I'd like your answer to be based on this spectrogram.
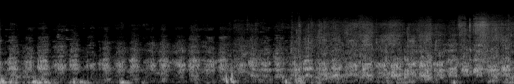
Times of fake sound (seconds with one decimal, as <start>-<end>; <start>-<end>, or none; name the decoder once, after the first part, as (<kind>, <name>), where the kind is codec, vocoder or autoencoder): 1.0-2.6 (autoencoder, DAC-VAE); 3.5-5.1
